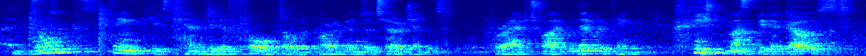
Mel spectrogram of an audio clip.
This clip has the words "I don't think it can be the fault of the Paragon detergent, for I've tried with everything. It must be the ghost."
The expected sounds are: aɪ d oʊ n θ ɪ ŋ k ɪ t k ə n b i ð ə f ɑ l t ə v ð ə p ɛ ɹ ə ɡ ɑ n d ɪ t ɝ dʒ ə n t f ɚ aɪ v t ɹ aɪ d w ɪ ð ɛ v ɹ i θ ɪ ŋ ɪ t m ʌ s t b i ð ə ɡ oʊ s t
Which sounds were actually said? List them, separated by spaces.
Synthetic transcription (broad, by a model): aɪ d oʊ n θ ɪ ŋ k ɪ t k ə n b i ð ə f ɑ l t ə v ð ə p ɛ ɹ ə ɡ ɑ n d ɪ t ɝ dʒ ə n t f ɚ aɪ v t ɹ aɪ d w ɪ ð ɛ v ɹ i θ ɪ ŋ ɪ t m ʌ s t b i ð ə ɡ oʊ s t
